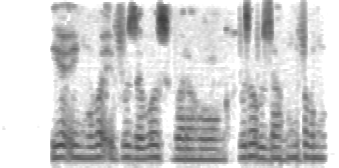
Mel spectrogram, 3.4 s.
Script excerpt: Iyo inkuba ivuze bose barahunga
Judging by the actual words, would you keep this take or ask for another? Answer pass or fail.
fail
